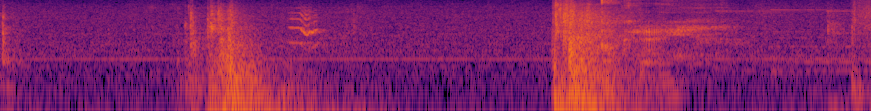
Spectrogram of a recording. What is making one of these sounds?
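A heavy wooden door creaks open and thuds shut.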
